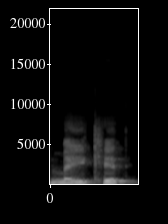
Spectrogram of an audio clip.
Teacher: o make, como o E final não é pronunciado, você já junta no it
